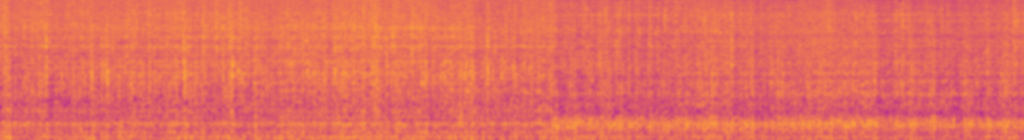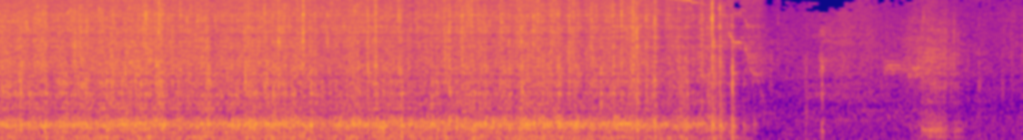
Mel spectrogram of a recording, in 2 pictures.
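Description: Belt-driven electric meat grinder running under load: a steady motor hum under a dense crackle of hard pieces being crushed through the cutting plate. It stops abruptly near the end.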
